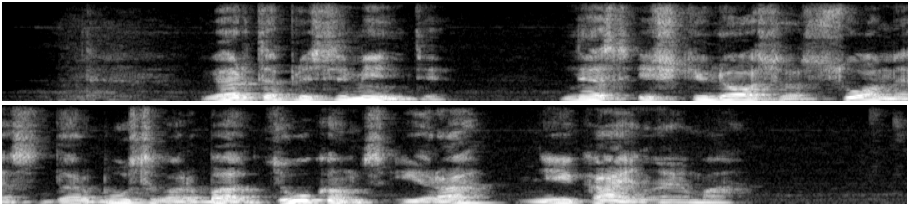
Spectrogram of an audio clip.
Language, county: Lithuanian, Vilnius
